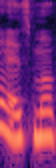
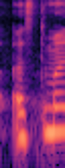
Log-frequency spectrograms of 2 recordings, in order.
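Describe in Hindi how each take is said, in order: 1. बीच का व्यंजन 'z' जैसा सुनाई देता है। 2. बीच के व्यंजन 'st' जैसे सुनाई देते हैं। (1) "एजमा पढ़ते हैं" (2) "इसको अस्थमा नहीं"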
